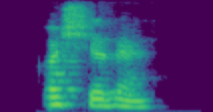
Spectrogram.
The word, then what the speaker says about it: Cocheret: Cocheret.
